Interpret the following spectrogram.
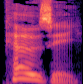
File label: "cosy", voice spelling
